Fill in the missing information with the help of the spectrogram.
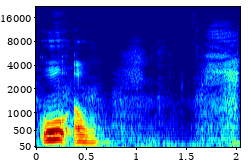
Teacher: कंठ ओष्ठ जो कंठ और ओष्ठ के संयोग से बोले जाते हैं।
